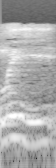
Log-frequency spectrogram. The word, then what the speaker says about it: Lee: M-A-R-C-I-A, a different pronunciation, and then Lee is L-E-E, and then Malden is M-A-U-L-D-I-N.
